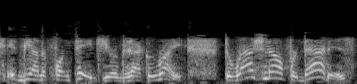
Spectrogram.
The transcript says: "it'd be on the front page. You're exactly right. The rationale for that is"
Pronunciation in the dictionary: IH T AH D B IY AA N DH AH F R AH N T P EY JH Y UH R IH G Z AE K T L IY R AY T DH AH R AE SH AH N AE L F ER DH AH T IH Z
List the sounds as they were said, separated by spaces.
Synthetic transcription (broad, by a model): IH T B IY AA N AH F R AH N P EY JH Y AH R IH G Z AE K T L IY R AY T DH AH R AE SH AH N AE L F ER DH AH T IH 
